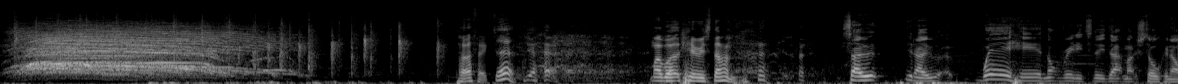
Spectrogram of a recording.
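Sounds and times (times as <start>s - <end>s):
live audience cheering: 0.0s - 3.3s
speech: 4.6s - 5.9s, 6.5s - 11.7s
laughter: 5.2s - 8.2s.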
